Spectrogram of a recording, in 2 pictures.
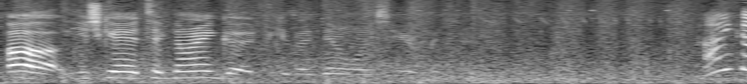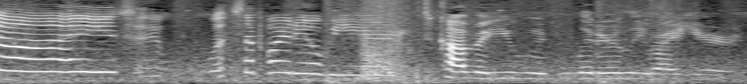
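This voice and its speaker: A young woman does casual gameplay commentary in a medium-pitched voice. She rambles playfully and talks in slang, like someone chatting along to a stream. The recording has loud noise behind her. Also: huge pitch swings, moderate pace.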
